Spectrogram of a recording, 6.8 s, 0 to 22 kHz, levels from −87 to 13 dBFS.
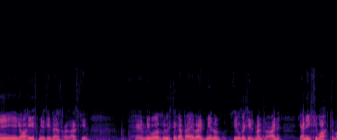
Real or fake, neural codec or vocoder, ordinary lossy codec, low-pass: real; none; none; none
